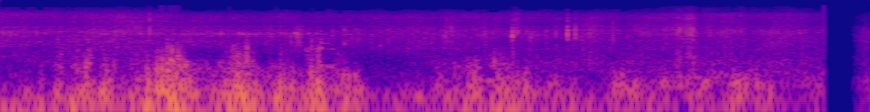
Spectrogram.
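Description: Wind buffeting the microphone in gusts, strong for the first couple of seconds, then easing.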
